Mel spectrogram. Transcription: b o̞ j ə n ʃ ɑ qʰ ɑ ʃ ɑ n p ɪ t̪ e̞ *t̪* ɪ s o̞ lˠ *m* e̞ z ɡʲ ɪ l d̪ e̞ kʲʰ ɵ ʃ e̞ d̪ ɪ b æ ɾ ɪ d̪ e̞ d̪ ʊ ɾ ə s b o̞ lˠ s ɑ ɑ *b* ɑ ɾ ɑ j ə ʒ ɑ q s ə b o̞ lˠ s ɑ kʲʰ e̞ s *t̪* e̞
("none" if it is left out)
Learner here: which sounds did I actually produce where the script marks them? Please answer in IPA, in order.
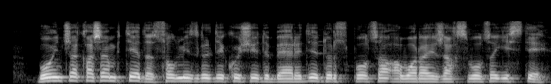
d̪, m, w, t̪

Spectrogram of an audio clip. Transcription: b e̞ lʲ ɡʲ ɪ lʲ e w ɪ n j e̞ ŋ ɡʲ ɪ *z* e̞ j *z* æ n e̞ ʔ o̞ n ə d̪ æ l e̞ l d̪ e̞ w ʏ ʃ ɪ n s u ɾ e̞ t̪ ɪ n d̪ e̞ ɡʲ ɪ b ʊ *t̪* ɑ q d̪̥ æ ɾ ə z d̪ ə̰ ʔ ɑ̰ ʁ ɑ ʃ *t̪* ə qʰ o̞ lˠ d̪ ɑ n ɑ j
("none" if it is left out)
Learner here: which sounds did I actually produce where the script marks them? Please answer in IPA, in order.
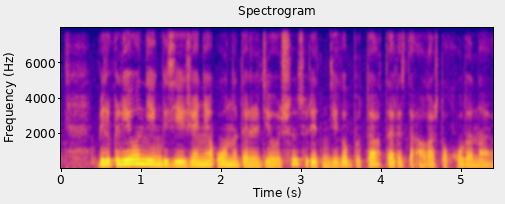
z, ʒ, t̪, t̪

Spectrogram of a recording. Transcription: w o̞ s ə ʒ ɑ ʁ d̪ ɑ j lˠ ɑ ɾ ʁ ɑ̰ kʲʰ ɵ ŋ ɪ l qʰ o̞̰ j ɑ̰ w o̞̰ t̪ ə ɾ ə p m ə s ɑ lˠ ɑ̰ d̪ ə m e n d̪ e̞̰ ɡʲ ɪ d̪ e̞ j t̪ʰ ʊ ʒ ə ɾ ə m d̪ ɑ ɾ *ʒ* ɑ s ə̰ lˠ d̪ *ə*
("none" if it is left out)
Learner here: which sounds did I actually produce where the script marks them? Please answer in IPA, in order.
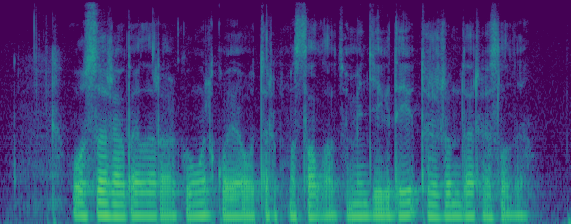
ʒ, ə

